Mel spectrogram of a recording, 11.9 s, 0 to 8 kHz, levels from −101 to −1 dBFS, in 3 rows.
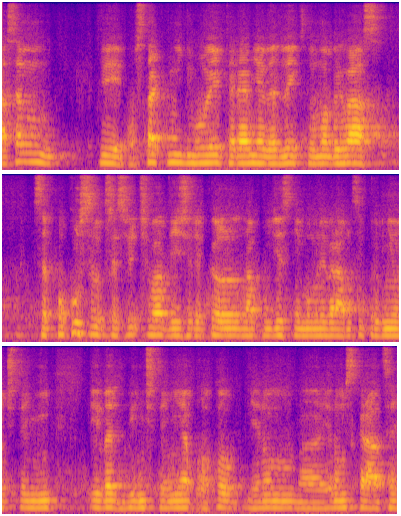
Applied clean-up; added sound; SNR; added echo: neural separator model SepFormer DNS4.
